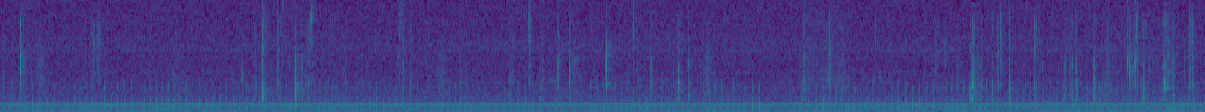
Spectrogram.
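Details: Very close, affectionate foster kittens, rescued babies, pile onto a hand in a small room. A continuous low purr runs throughout beneath scattered ticking clicks and light scratching sounds.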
